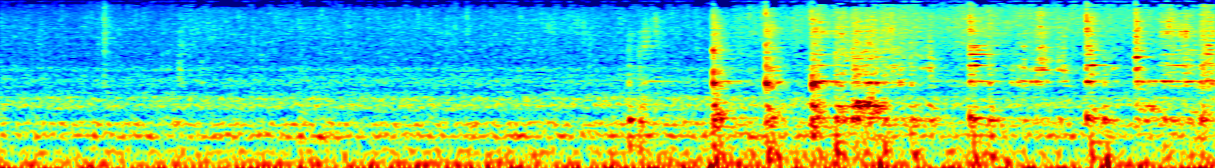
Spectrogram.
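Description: Capsicum and cabbage stir-fried for veg noodles make a continuous close sizzle, with scraping, clattering stirs that grow busier and louder in the second half.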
